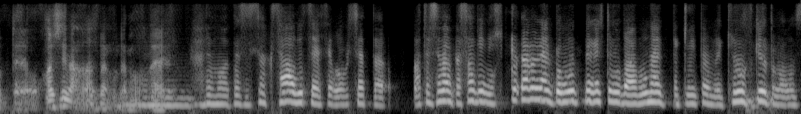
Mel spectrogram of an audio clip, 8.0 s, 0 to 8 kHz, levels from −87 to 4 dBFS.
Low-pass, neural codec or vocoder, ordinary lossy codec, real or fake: 7.2 kHz; codec, 16 kHz, 1 kbps, FreqCodec, smaller model; none; fake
